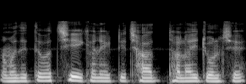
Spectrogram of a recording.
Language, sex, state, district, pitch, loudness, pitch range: Bengali, male, West Bengal, Cooch Behar, 155 Hz, -14 LUFS, 150-170 Hz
